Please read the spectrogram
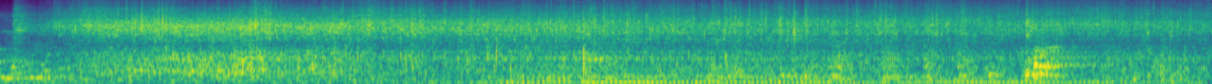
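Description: Weevil grubs (đuông) frying in hot oil in a wok: a steady sizzle that begins abruptly just after the start.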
